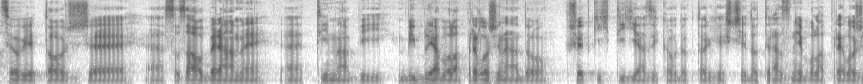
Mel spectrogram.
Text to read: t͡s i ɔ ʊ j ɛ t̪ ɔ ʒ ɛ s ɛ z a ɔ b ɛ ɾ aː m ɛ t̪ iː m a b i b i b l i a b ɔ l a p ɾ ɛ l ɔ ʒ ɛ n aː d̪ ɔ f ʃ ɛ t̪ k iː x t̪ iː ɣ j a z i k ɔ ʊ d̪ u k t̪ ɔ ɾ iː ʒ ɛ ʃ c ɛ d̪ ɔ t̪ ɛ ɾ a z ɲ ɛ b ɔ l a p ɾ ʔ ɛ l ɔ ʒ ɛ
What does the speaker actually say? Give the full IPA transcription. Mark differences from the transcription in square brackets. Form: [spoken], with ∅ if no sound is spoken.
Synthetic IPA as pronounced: t͡s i ɔ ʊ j ɛ t̪ ɔ ʒ ɛ s [a] z a ɔ b ɛ ɾ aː m ɛ t̪ iː m a b i b i b l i a b ɔ l a p ɾ ɛ l ɔ ʒ ɛ n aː d̪ ɔ f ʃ ɛ t̪ k iː x t̪ iː ɣ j a z i k ɔ ʊ d̪ [ɔ] k t̪ ɔ ɾ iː [ɣ] ɛ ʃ c ɛ d̪ ɔ t̪ ɛ ɾ a z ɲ ɛ b ɔ l a p ɾ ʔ ɛ l ɔ ʒ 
